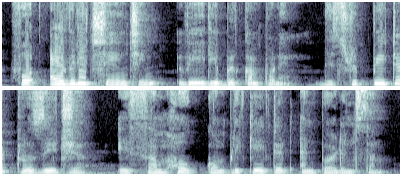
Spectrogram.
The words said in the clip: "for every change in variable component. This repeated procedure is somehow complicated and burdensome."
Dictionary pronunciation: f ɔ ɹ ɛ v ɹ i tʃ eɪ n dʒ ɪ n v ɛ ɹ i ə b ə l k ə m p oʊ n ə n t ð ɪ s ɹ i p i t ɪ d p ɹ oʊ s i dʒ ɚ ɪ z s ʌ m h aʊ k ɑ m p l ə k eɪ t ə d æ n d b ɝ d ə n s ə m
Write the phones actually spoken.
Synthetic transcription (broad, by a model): f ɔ ɹ ɛ v ɹ i tʃ eɪ n dʒ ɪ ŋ v ɛ ɹ i ə b ə l k ə m p oʊ n ə n t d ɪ s ɹ i p i t ɪ d p ɹ oʊ s i dʒ ɚ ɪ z s ʌ m h aʊ k ɑ m p l ə k eɪ t ə d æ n d b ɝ d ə n s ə m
